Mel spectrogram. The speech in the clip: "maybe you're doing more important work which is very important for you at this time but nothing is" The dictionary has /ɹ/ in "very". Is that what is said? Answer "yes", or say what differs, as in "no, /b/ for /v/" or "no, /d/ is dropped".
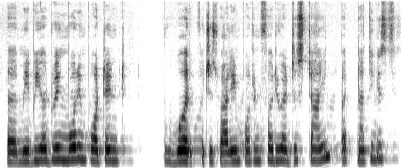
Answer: no, /l/ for /ɹ/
